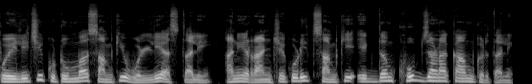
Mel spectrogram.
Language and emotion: Goan Konkani, neutral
